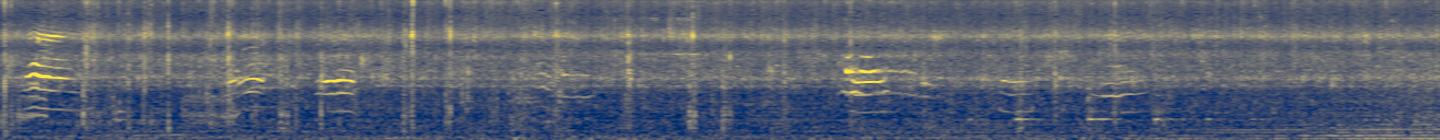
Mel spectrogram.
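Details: Kittens give scattered short, high mews, some sharp and some drawn out, spaced irregularly across the stretch, with a steady low background rumble throughout.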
